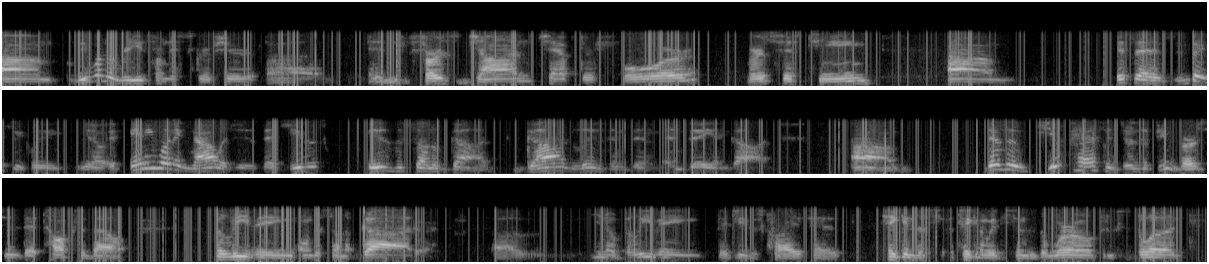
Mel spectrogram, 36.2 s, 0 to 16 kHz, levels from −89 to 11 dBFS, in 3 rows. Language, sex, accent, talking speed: English, male, American, 130 wpm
